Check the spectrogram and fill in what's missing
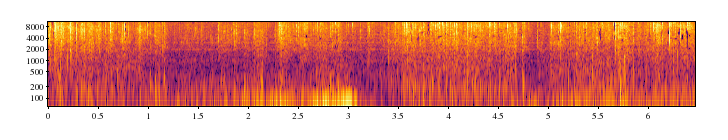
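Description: Fingertips rub and scratch the dense plastic leaves of a small, solid, round artificial boxwood ball held close to the microphone. They make a continuous soft crinkling and scratching with rapid papery ticks and a low rumble that swells around the middle of the clip.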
